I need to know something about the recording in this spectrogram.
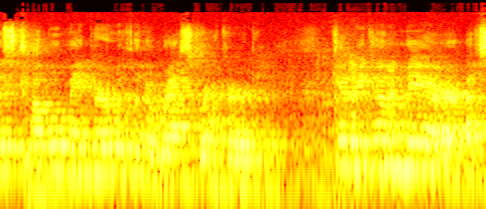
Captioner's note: laughing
